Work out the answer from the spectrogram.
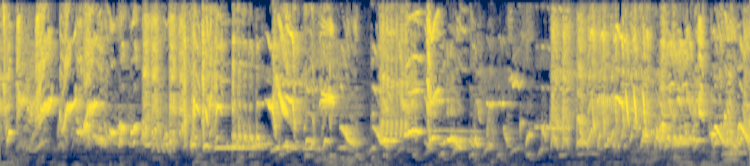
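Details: Orange-headed thrush singing at full volume, tail fanned, acting as a lure bird that sets other birds singing; rich sequences of sharp whistles, slurred upsweeps and buzzy chatter, with brief dips between bursts.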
